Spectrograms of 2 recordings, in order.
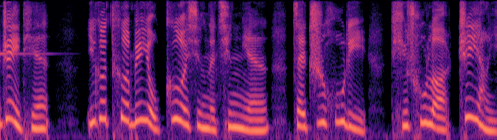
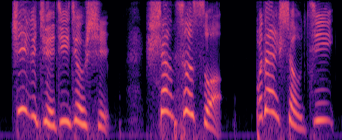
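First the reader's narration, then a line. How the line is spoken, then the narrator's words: Girl speaking loudly. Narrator (Chinese): 女孩 大声说道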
